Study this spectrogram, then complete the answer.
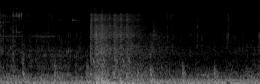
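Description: An explosion booms with a sharp burst.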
